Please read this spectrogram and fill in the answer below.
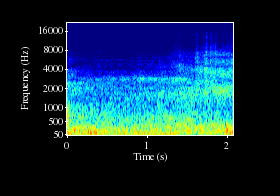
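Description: Steady low rumble of street traffic on the road beside the sidewalk.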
